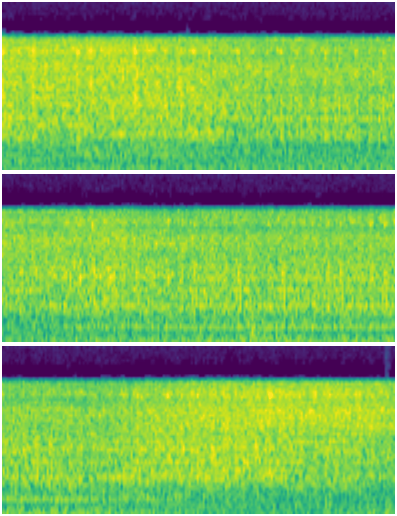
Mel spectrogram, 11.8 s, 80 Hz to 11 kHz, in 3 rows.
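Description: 2003 International 7400 plow truck's diesel engine idling steadily.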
